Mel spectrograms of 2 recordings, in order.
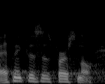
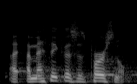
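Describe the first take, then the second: First: "I think this is personal" said softer and settled, as a firm statement; positive way. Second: Said in the usual way. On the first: Shown as a demonstration. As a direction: state it calmly, as a plain conviction. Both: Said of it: "Let me say it the positive way".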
